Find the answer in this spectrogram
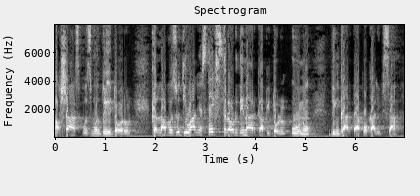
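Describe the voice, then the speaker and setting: A man preaching a sermon in a fervent, exclamatory way, drawing out key words slowly for weight. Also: a little high, a bit bright, low-quality recording.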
